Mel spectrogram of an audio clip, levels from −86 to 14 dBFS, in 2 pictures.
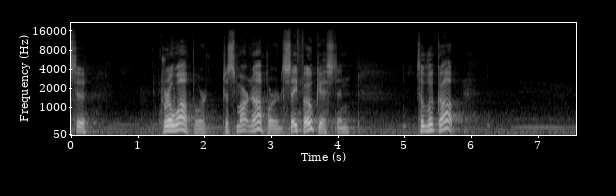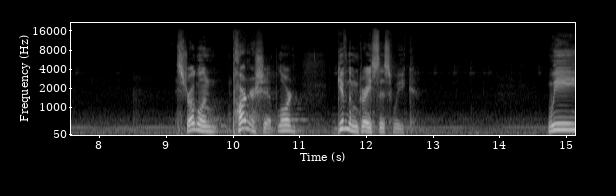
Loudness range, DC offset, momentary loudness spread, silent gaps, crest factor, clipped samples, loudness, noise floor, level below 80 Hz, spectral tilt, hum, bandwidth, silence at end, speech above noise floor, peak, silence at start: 7 LU; under 0.1%; 16 LU; none; 22 dB; under 0.1%; -23 LUFS; -53 dBFS; -60 dBFS; -6 dB/octave; none; 16.5 kHz; 0 s; 31 dB; -4 dBFS; 0 s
